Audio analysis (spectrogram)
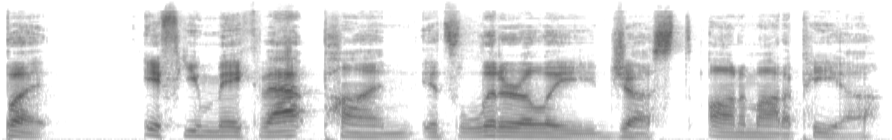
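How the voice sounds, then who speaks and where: A man's voice: mid-range voice, moderate pace, fairly bright tone. A man chatting casually on a live stream, rambling and self-amused as he thinks aloud. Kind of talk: casual chat on a live creative-writing stream.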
